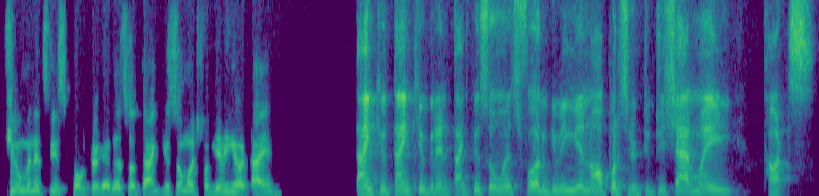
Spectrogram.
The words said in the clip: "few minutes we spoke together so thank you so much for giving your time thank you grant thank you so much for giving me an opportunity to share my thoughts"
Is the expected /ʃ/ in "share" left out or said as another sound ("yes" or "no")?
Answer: no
